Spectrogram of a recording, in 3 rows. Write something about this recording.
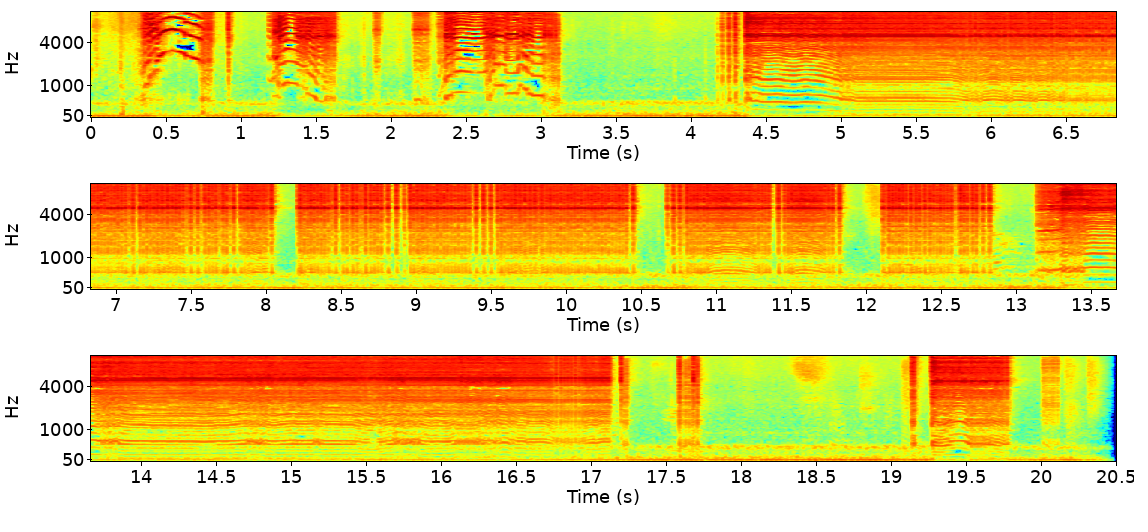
squeaky chair octave whale
An office chair squeaking spontaneously into a Sony microphone and a DS-40 recorder in a small-medium office early in the morning.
